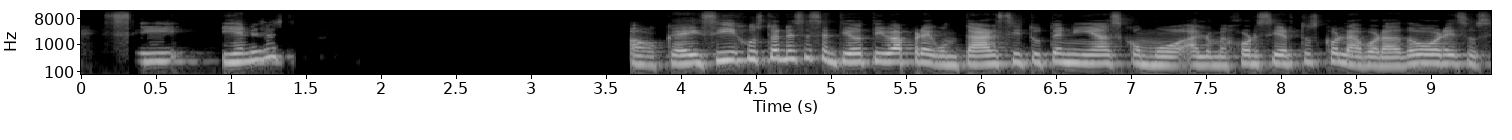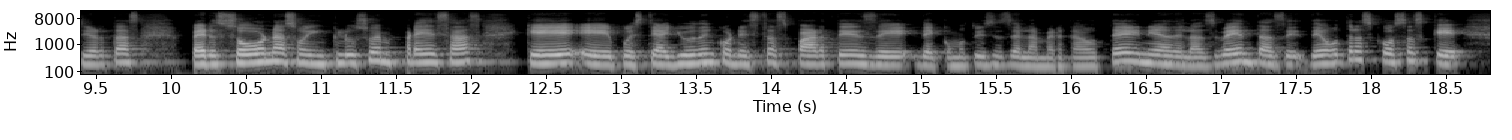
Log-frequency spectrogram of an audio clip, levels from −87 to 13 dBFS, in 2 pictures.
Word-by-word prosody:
Sí, 235 0 -7
y 225 -1 +2
en 235 +2 +1
eses 330 +6 -1 2.3
Okey, 195 +2 +1
sí, 250 +6 +3
justo 280 +2 0
en 305 -1 +4
ese 295 +2 -1
sentido 230 -6 +1
te 240 - -1
iba 230 0 +6
a 230 0 +2
preguntar 190 -3 +2
si 215 +3 -4
tú 220 0 -4
tenías 205 -3 +1
como 180 -3 -1
a 180 - -2
lo 180 0 -2
mejor 180 +3 -2
ciertos 205 +2 -3
colaboradores, 200 0 +1
o 195 - -4
ciertas 195 +3 -3 0.3
personas, 210 +5 +4
o 215 - +1
incluso 205 +3 -1
empresas 225 0 0 0.3
que, 205 -2 +5
eh, - - -1
pues, 180 -1 -4
te 200 - 0
ayuden 200 +4 +1
con 215 -3 -2
estas 200 +3 -6
partes 195 -1 0
de 175 0 -1
de 170 -2 -4
como 165 0 -7
tú 185 - -6
dices, 180 0 -7
de 180 -1 -5
la 165 -1 -4
mercadotecnia, 165 +7 -1
de 180 - -4
las 165 +1 -5
ventas, 215 -3 +1
de 185 -1 -6
de 195 +1 -1
otras 270 +7 -3
cosas 245 0 -3
que 180 -5 0
205 Hz, 170 wpm, -22 LUFS, 185-225 Hz, 2.3 s, iba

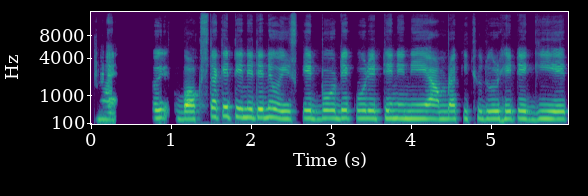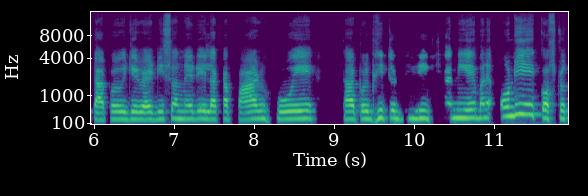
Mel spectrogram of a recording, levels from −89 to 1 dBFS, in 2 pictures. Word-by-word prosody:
হ্যাঁ। 190 - -2 0.5
ওই 225 - +4 0.3
বক্সটাকে 205 +6 +4
টেনে, 245 -1 +4
টেনে, 240 +1 +6
ওই 210 - +3
স্কেটবোর্ডে 225 0 +1
করে 220 0 +1
টেনে 220 0 +1
নিয়ে 210 0 +1 0.2
আমরা 205 +1 +1
কিছুদূর 210 -1 -1
হেঁটে 205 +1 +1 0.2
গিয়ে, 210 -1 +2 0.2
তারপর 185 +1 -1
ওই 200 - -1
যে 200 - +1
রেডিসনের 200 +1 -2
এলাকা 200 0 0
পার 195 +2 0 0.2
হয়ে, 205 +1 +1 0.5
তারপর 205 0 +1
ভিতর 220 -1 -2
দিয়ে 215 -1 -5
রিক্সা 220 +2 -6
নিয়ে, 230 0 +2
মানে 225 +1 -1 0.2
অনেক 320 +3 +3
কসরত 215 -1 0
210 Hz, 145 wpm, -23 LUFS, 205-225 Hz, 0.5 s, টেনে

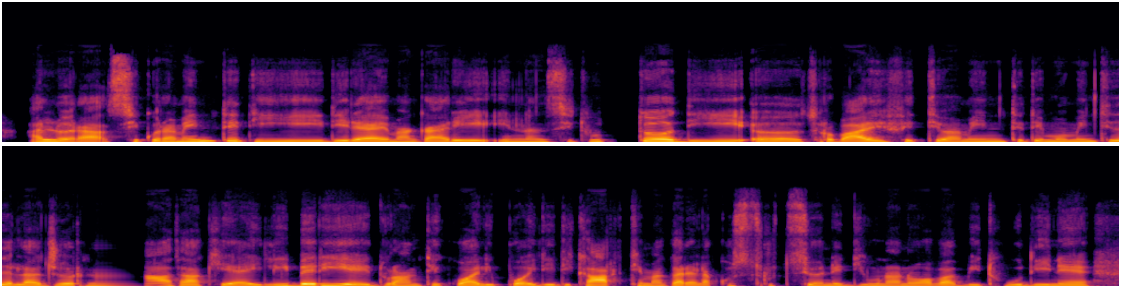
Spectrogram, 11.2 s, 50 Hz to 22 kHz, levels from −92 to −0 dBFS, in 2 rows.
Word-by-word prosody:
Allora, 205 - +2
sicuramente 240 +7 -1
ti 190 -6 -3
direi 185 0 +3
magari, 185 +2 0
innanzitutto, 225 - +2
di, 190 0 -2
ehm, 175 -1 0
trovare 180 +2 +3
effettivamente 185 -1 -3
dei 185 - -3
momenti 175 +2 -3
della 185 -2 +2
giornata 175 +2 -1
che 190 -2 -2
hai 165 -1 +1
liberi 220 +2 +4
e 175 - 0
durante 170 0 -3
i - - -5
quali 175 0 +2
puoi 170 -1 +1
dedicarti 175 +1 +2
magari 170 0 0
alla 175 0 -2
costruzione 180 0 -7
di 170 +1 -10
una 170 -1 -3
nuova 170 0 0
abitudine, 165 -1 -3
180 Hz, 160 wpm, -24 LUFS, 175-195 Hz, -, liberi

